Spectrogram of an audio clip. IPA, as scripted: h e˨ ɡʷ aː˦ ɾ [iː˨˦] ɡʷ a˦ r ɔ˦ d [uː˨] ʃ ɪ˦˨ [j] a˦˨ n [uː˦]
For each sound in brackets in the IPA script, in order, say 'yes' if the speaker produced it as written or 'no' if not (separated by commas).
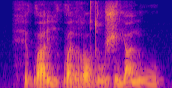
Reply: yes, no, yes, yes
